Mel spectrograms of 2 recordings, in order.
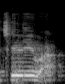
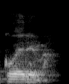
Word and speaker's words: Coereba: No es chereba, aunque yo durante muchos años dije chereba, porque mirando en el diccionario de la SAO encontré que es una palabra tupí, o sea, aborigen de los indígenas del oriente de Sudamérica. Entonces ellos decían coereba.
